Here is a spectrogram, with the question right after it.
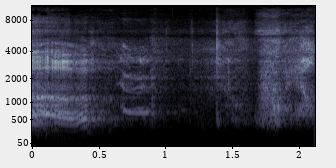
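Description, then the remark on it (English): Heavy, breathy exhales pushed into a microphone, loud, with a whimpering, voiced edge and a short lull before another strong rush of breath. No words are spoken. “Who's breathing?”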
